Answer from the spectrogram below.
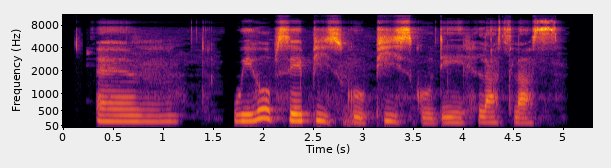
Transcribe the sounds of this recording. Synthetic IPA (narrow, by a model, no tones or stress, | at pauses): ɛm | wiɦopsepisɡopʰisɡodelastlast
